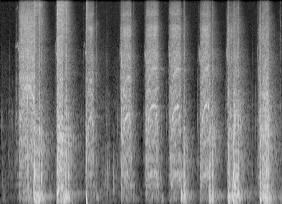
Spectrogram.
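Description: Cordless drill run in short trigger bursts, about nine of them at roughly two a second, into a loveseat's wooden frame. The motor speeds up and winds down with each squeeze.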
